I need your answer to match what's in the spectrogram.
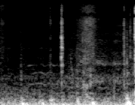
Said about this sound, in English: Here we go. We're gonna park in here and get this car charged up. We're gonna get this car charged up real nice.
